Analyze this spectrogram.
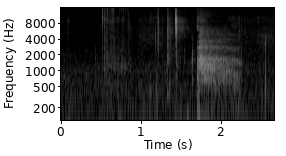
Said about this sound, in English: I just need a sip of beer. I got it already. It's already up here.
